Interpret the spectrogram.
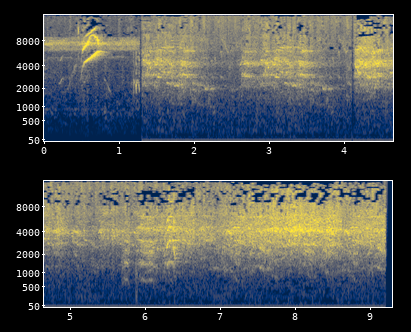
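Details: Yellow-faced parrot (Alipiopsitta xanthops), an endangered species of Brazil's Cerrado and adjacent Bolivia: a sharp, high, looping squeal, then a steady wash of shrill chattering and screeches from several birds, with rustling in the background.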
